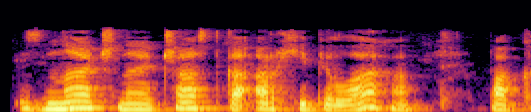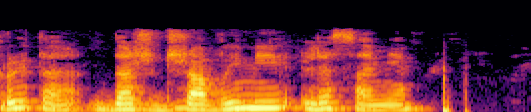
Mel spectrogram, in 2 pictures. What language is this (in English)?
Belarusian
